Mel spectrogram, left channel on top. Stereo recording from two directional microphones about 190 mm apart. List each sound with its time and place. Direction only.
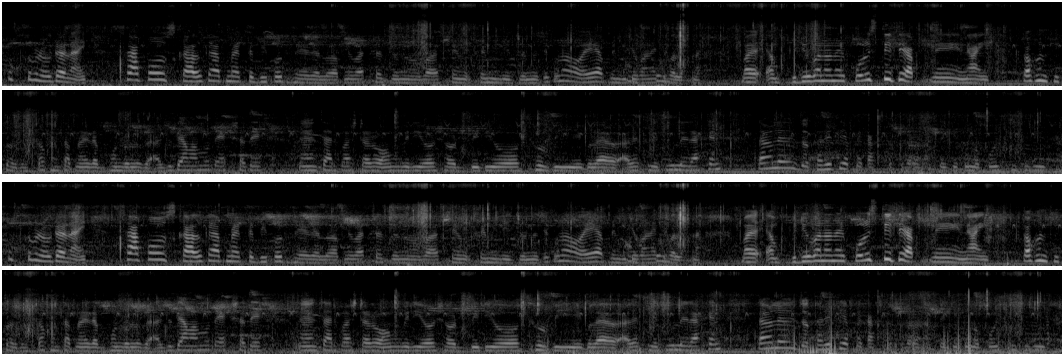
0.3 s speech: 10° left (ahead or behind)
4.1 s speech: 10° left (ahead or behind)
5.7 s speech: 10° left (ahead or behind)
